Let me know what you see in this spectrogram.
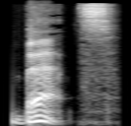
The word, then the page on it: bats: British English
